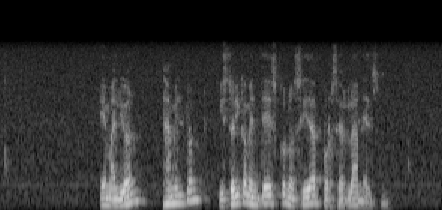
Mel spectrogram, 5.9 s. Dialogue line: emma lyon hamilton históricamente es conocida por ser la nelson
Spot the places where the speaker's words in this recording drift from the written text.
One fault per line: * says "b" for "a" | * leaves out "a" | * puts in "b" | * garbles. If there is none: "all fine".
all fine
